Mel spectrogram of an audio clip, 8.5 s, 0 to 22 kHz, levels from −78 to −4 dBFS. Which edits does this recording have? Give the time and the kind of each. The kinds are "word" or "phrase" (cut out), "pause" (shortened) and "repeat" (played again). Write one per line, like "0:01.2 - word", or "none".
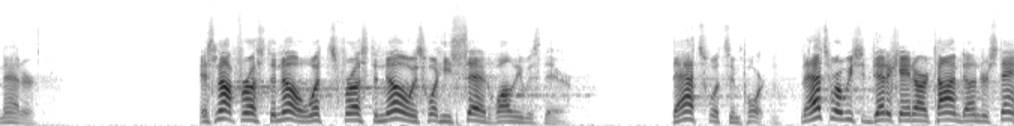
none

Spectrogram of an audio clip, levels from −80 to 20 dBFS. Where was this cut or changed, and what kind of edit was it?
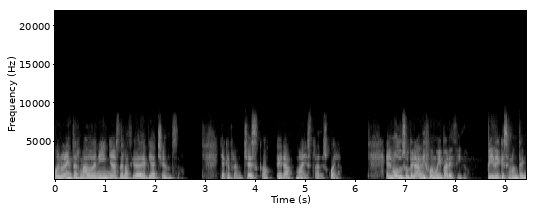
none

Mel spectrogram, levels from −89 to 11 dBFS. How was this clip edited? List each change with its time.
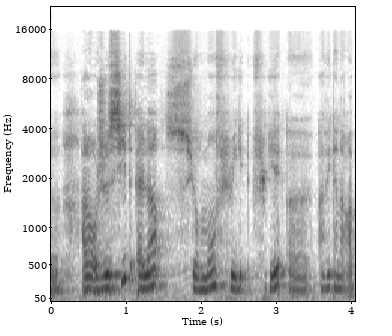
none

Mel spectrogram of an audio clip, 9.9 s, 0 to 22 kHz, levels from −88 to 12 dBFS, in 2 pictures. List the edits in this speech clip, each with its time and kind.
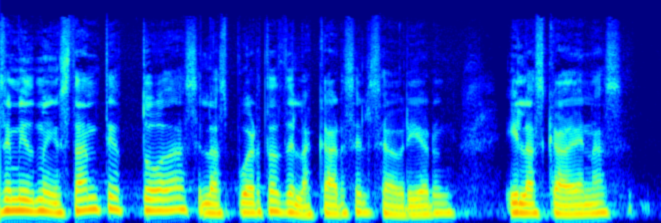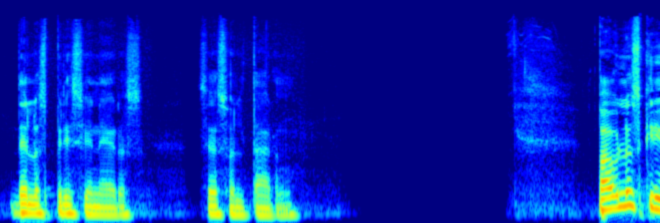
none

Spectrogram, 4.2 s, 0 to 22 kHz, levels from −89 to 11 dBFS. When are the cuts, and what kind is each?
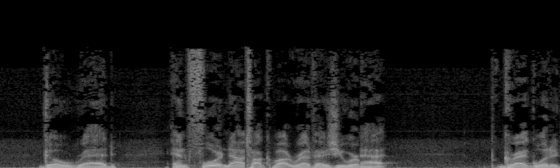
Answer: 0:01.8 - word
0:02.3 - word
0:02.7 - word

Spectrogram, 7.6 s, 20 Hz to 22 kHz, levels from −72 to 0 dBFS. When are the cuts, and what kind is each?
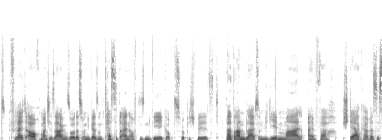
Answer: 0:04.4 - pause

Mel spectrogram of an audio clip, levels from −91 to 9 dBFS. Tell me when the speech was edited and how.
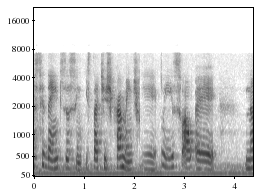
0:02.1 - word
0:02.6 - word
0:03.2 - phrase

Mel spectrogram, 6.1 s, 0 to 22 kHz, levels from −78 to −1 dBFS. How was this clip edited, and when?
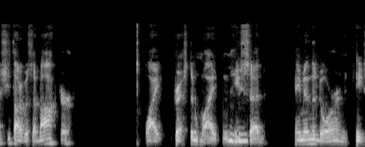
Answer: none

